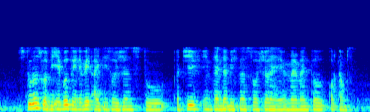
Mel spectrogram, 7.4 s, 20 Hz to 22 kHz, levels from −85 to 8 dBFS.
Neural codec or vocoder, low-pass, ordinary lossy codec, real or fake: none; 7.2 kHz; AAC, 16 kbps; real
